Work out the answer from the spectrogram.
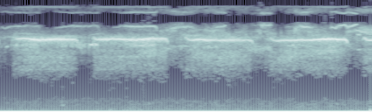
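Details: Edible-nest swiftlet lure call of the Naga Mas inap style, used by swiftlet farmers to make young swiftlets roost; buzzy chirps with a thin high whistle, in long even bursts about every second, with steady background hiss.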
